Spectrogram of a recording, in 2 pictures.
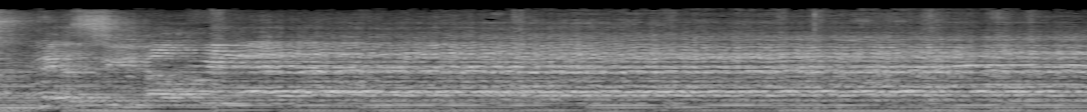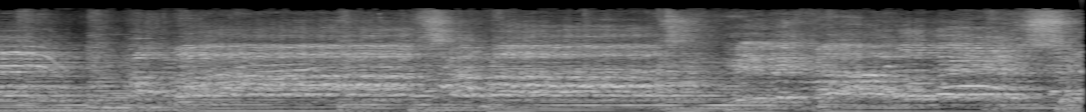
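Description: Karaoke singing over an amplified backing track, several voices together, holding long notes for the first half before moving into shorter phrases.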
